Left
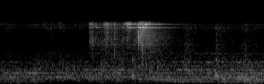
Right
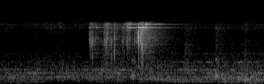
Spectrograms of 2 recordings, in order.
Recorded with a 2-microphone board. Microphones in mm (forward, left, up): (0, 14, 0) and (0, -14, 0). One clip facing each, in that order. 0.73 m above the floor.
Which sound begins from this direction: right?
Keys jangling, at 0.9 s.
